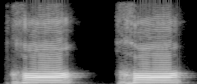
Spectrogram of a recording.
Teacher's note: হলক মানে গলা, গলার শেষ, সেই জায়গা থেকে আমরা এই অক্ষরটা উচ্চারণ করব মোটা আওয়াজে।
